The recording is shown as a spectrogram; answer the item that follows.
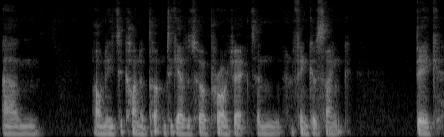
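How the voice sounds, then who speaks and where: A man's voice: deep voice, flat delivery, moderate pace, slightly rough. A middle-aged man, hosting a hobby livestream in a rambling, friendly way, full of ums and restarts, a little fluey. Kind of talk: casual livestream chat.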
